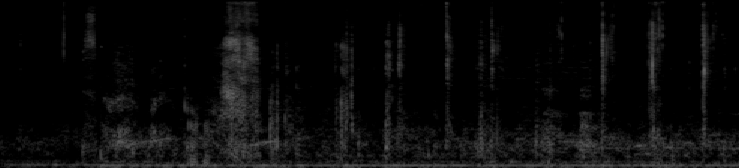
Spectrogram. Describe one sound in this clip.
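A person chews food wetly close to a microphone.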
